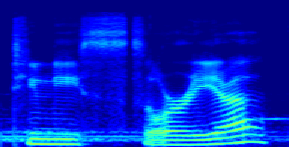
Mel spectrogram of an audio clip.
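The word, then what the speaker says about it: Timișoara: Temisora? Yeah. Timisoara?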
